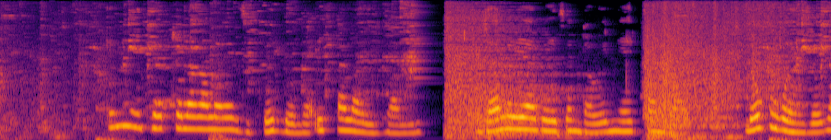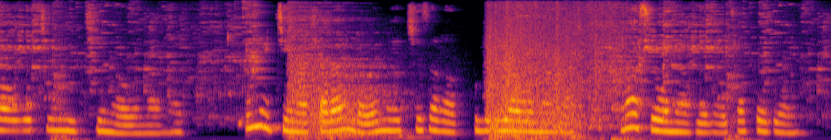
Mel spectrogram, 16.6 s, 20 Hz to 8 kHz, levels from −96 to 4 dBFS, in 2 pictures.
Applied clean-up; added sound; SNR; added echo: classical method log-MMSE.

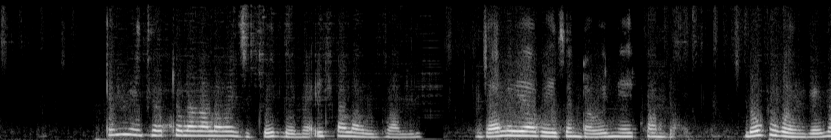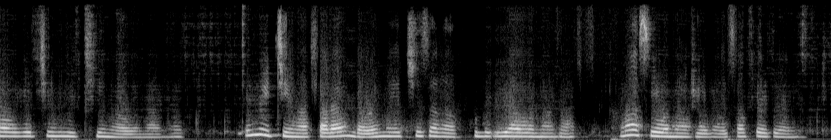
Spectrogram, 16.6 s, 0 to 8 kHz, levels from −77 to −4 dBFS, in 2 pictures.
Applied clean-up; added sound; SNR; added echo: neural separator model SepFormer DNS4.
